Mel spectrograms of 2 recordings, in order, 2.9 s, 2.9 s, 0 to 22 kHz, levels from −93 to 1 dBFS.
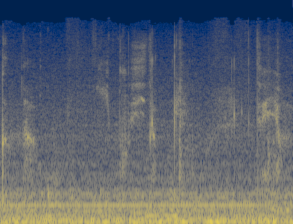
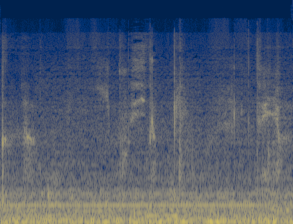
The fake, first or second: second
